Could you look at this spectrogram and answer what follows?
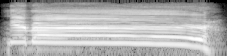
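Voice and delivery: high, loud, long-held defiant scream. Acted. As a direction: scream it and stretch the last vowel. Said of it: "I can't do the scream again".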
